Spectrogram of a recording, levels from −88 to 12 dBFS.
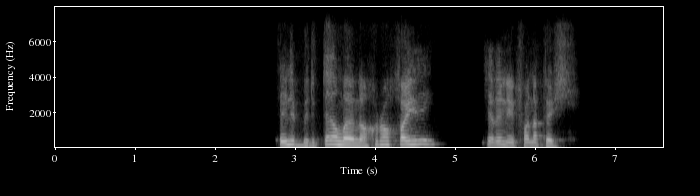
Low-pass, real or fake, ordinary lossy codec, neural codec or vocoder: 7.2 kHz; fake; Opus, 32 kbps; codec, 16 kHz, 0.5 kbps, X-Codec, HuBERT features, trained on balanced general audio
